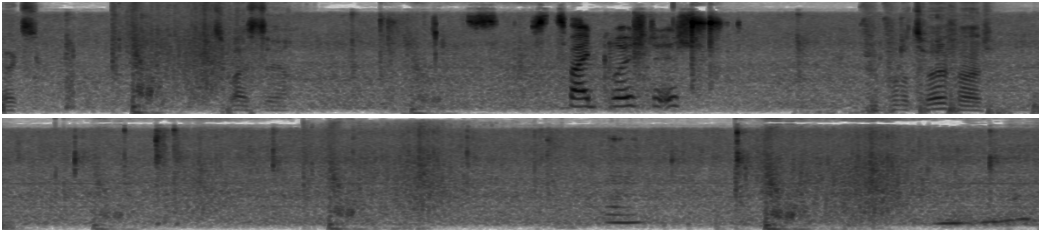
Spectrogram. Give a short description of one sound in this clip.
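Water splashes as something drops into it.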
